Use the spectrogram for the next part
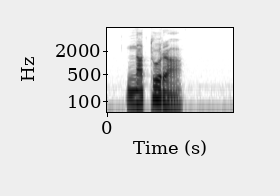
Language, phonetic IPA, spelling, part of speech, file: Polish, [naˈtura], natura, noun, Pl-natura.ogg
